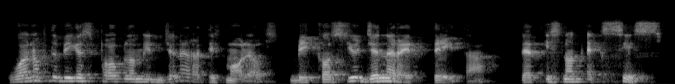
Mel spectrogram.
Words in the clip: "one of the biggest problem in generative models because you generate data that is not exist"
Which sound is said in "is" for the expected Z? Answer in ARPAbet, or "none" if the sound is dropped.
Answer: S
